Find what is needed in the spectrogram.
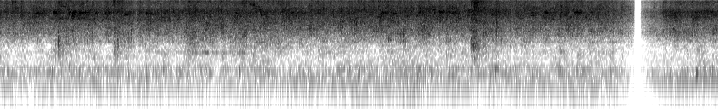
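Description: Faint, steady background hiss with a few soft clicks, cut off for a moment near the end.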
